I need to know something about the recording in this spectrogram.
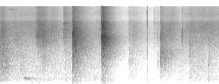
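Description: About four sudden swishes and knocks that fade quickly, the loudest about two seconds in, from students moving about a classroom and handling books and folders.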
